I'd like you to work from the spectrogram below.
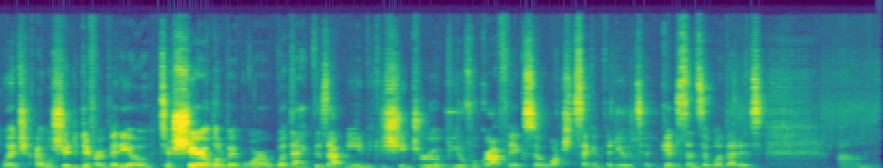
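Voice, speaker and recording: A woman's voice: medium pitch, a bit bright. Woman vlogger, mid-range voice, earnest chatty storytelling, echoey room. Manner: earnest, chatty, full of "like" and restarts. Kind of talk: personal storytelling. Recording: roomy echo.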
